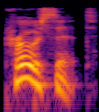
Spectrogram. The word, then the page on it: prosit: British English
